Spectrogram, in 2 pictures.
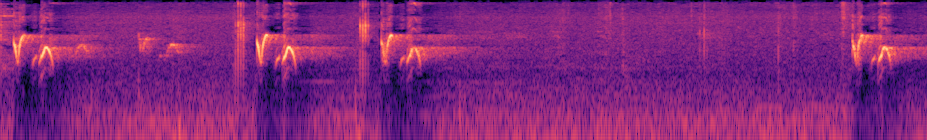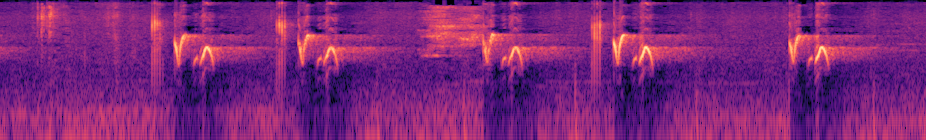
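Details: Energetic prinia song offered as lure and master sound: bursts of shrill two-part chirps, sometimes in quick pairs, separated by short pauses of up to two seconds.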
